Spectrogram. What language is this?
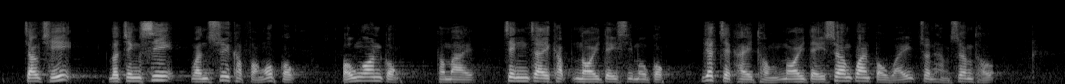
Cantonese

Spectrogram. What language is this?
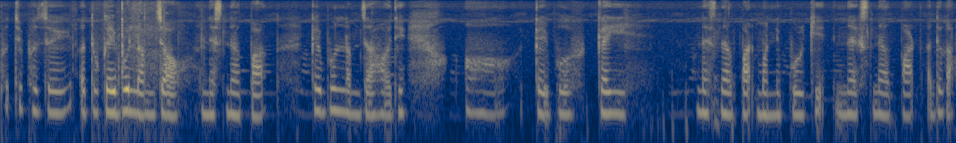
Manipuri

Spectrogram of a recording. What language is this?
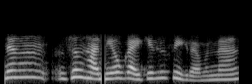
Bodo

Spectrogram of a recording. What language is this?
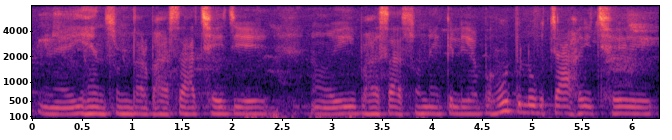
Maithili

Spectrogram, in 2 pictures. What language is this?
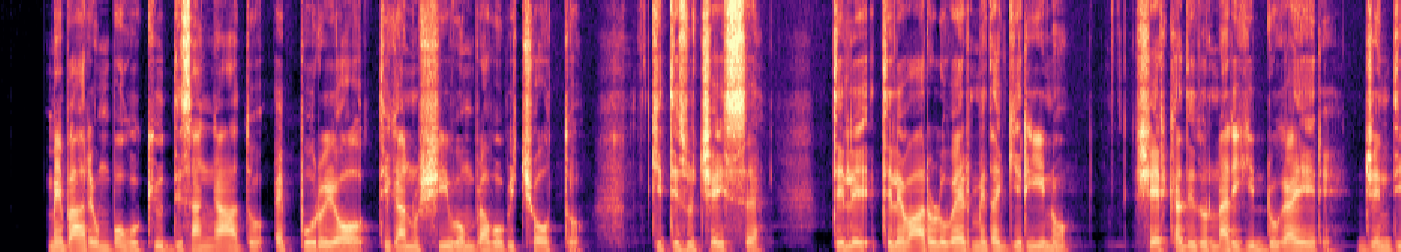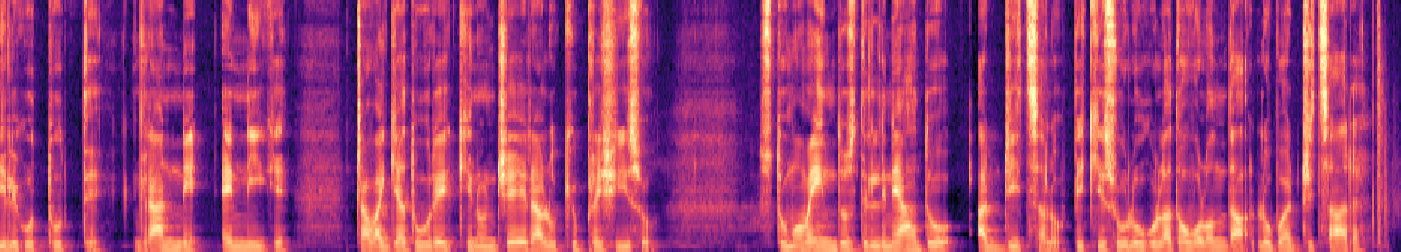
Sicilian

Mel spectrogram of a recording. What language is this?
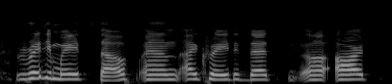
English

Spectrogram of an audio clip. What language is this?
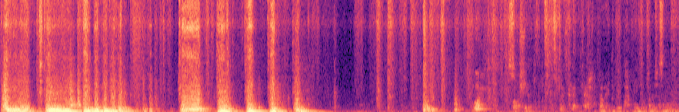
Portuguese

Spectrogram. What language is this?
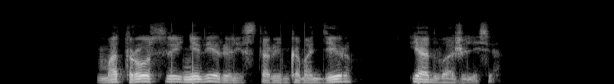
Belarusian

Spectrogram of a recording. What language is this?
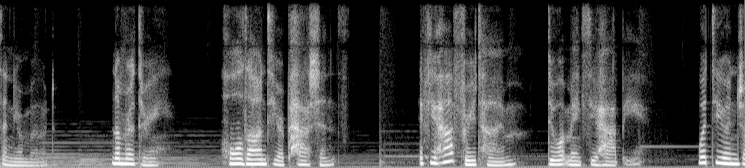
English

